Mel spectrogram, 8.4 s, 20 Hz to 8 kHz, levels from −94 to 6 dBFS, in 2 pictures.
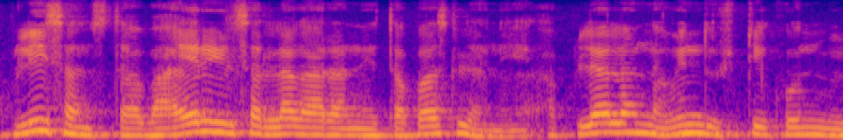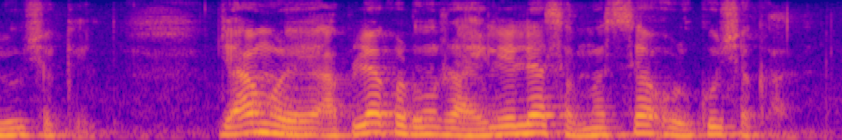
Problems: background sounds at intervals, background conversations at intervals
